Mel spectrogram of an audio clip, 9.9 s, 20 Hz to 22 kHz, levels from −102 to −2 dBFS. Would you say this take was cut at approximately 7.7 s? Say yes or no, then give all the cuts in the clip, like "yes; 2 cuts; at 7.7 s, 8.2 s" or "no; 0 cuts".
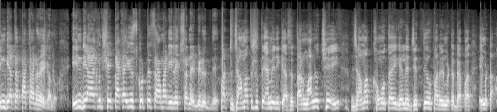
no; 1 cut; at 4.4 s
